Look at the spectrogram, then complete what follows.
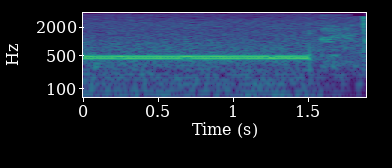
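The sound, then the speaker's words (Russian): A telephone ringback tone while a call connects and the person called has not yet answered: one steady, mid-pitched beep holds for about a second and a half, then cuts off into faint line noise and a small click. “Алло, продолжай дозвон, не отключайтесь.”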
